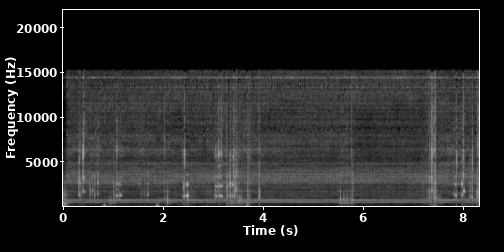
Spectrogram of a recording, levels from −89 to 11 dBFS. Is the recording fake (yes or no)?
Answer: yes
